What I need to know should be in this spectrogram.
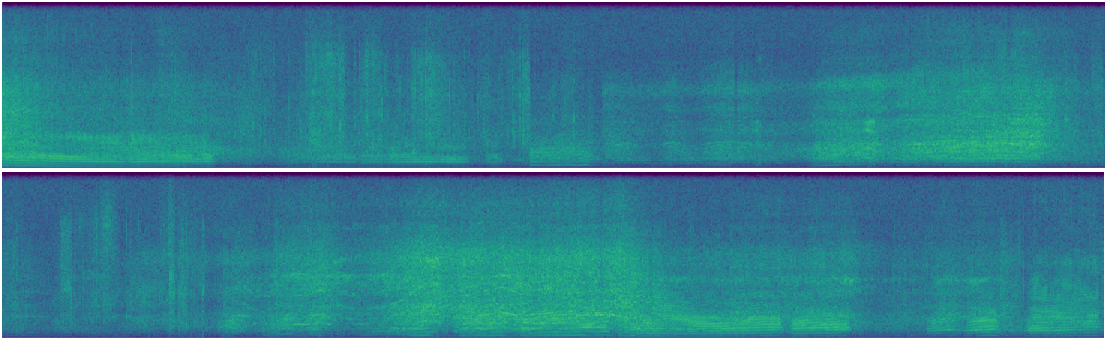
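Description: Rally car engines rev hard and whine through the gears.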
